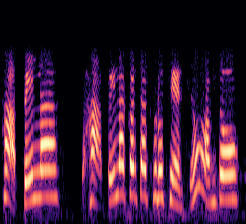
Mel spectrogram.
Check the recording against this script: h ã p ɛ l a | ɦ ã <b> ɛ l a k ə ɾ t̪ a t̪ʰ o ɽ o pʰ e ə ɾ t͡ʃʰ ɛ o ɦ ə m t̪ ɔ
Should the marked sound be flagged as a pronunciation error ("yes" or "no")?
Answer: yes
